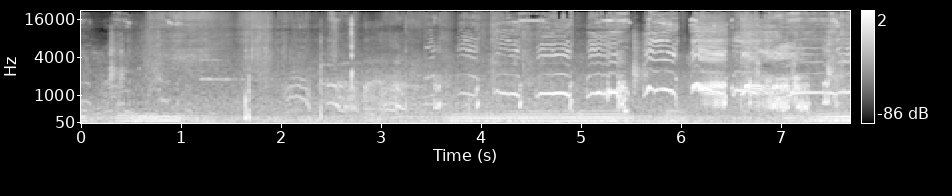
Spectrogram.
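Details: Black-and-tan female Korean Jindo puppy raised under a surrogate mother, giving thin, high whimpering whines that bend up and down, clustered mid-clip and near the end, over a person talking in Korean.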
